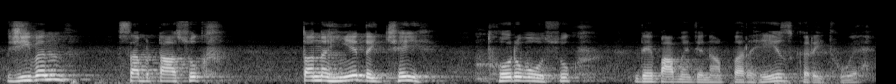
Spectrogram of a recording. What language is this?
Maithili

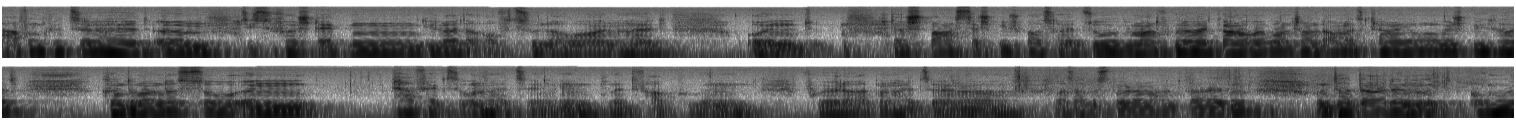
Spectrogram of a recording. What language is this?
German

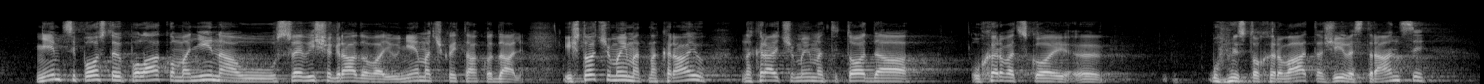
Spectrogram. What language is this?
Croatian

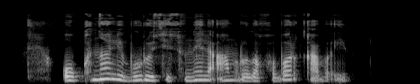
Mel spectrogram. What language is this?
Dargwa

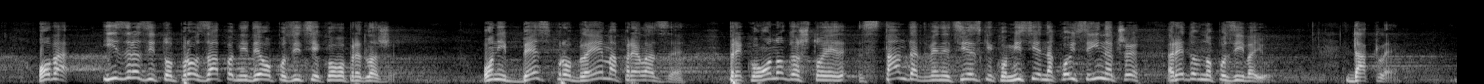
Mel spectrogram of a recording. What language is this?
Serbian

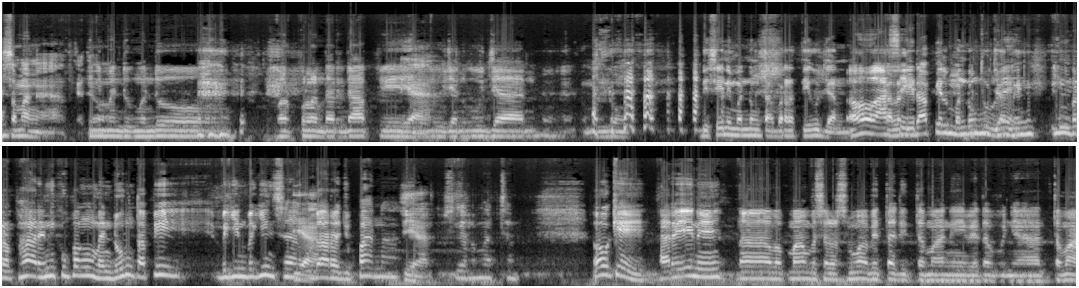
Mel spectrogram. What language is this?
Indonesian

